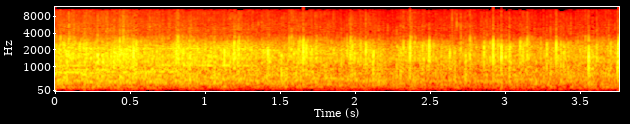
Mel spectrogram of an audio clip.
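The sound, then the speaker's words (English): A church audience claps their hands for a testimony in a dense, steady burst of applause that stays loud throughout, with many overlapping sharp claps and no voices standing out. “Clap your hands for the testimony.”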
